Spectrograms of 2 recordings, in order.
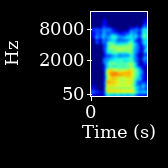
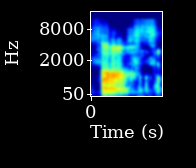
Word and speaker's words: Thoth: in its Authority but Thoth you don't pronounce it as thought of them ancient Egyptian that's to hold the you know um I I did a video on Thoth uh alt-right bird I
